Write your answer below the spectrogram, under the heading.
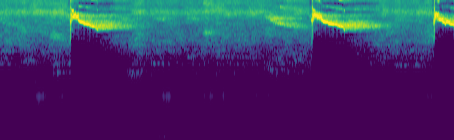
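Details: Oriental white-eye singing actively: three sharp, high, downslurred call notes spaced about a second apart, with a low steady electrical hum in the background.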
